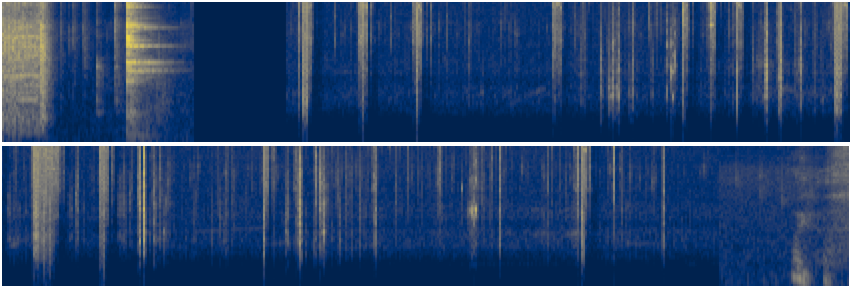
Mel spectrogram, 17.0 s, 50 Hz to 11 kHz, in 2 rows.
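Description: A 10mm socket ratchet undoes the sump bolts on a Ford Escort Mk1, giving bursts of quick metallic clicks spread across the work, close and fairly loud, with a short voice at the very end.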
